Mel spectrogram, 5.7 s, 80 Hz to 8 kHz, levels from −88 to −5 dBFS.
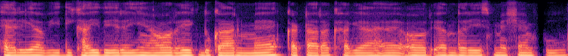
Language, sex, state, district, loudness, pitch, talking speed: Hindi, male, Himachal Pradesh, Shimla, -17 LUFS, 130 Hz, 200 wpm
